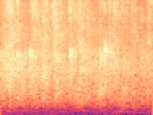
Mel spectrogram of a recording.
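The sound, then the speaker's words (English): A church audience applauds for God with dense, steady hand clapping that fills the whole two seconds, a continuous wash of many overlapping claps at a fairly even, moderately loud level, with no one speaking. “if you're going to clap, give him a good hand clap in here. We're clapping for God today.”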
